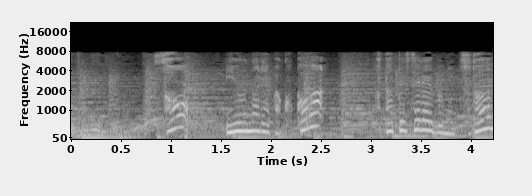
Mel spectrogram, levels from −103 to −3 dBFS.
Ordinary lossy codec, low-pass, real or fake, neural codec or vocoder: none; none; real; none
